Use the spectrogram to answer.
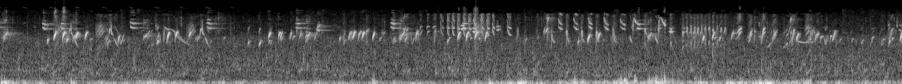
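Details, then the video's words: Continuous goldfinch song of tinkling, high chirps and short trilled phrases, busy and uneven in rhythm, over a low rumbling background. "Magical Goldfinch Songs"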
